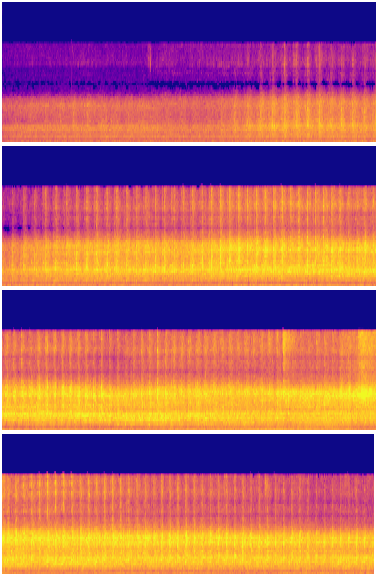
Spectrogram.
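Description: Diesel locomotive running under load as it pulls a passenger train away, its engine note growing louder over the first dozen seconds as it nears and passes. Then there is a steady rumble and rattle of the coaches' wheels on the rails.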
